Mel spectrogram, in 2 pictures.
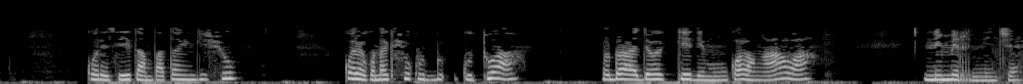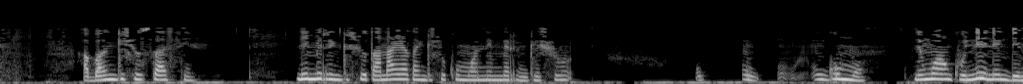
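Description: Throughout, the speech sounds watery and swirly, with a hard ceiling near 5.6 kHz. This is heavy damage, likely MP3 compression at a very low bitrate. Unlike a simple low-pass filter, weak frequency lines flicker between frames and smear attacks.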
